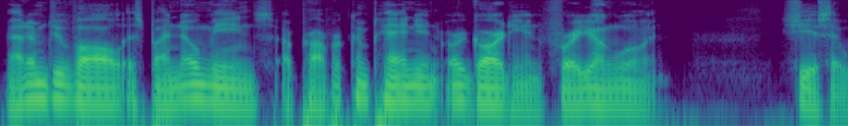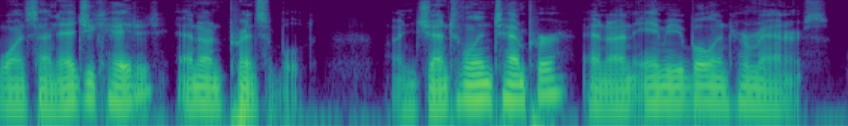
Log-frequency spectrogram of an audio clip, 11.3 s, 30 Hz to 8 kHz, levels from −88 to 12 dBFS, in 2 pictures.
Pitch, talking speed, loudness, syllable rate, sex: 85 Hz, 160 wpm, -21 LUFS, 5.3 syllables/s, male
